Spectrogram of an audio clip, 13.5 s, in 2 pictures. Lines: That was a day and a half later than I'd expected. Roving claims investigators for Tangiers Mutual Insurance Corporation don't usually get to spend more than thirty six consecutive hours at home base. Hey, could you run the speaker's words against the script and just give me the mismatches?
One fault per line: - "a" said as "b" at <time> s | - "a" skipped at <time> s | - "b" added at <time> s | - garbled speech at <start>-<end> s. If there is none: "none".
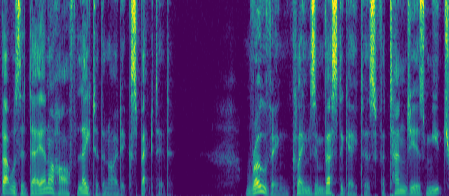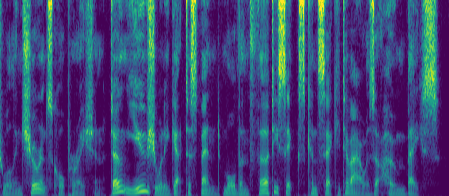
none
